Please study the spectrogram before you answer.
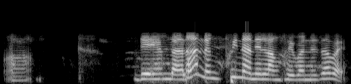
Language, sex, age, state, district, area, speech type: Bodo, female, 18-30, Assam, Udalguri, rural, conversation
